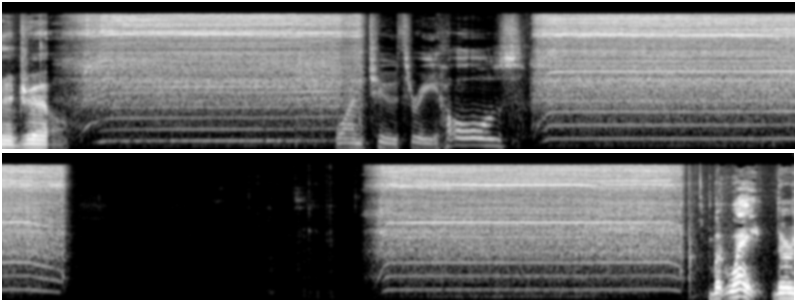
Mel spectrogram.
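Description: A cordless drill whirs steadily in short bursts.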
